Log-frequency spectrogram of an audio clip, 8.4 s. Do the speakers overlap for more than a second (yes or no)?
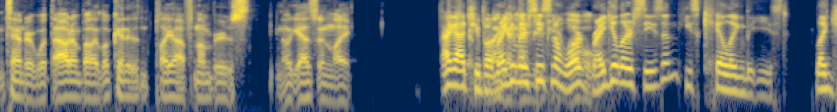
yes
